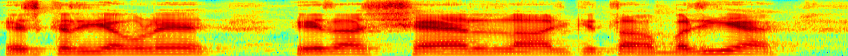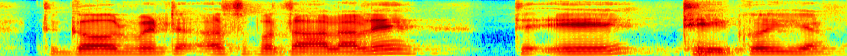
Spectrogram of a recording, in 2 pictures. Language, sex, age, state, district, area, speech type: Dogri, male, 45-60, Jammu and Kashmir, Samba, rural, spontaneous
